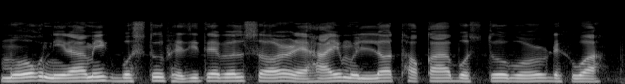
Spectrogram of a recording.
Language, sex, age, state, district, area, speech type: Assamese, male, 18-30, Assam, Morigaon, rural, read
